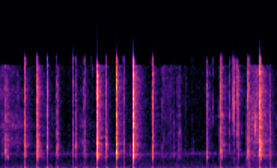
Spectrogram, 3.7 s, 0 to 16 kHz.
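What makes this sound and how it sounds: Fingertips tap the front face of a closed, hollow, hand-sized plastic CD jewel case held in both hands. About seventeen short, dry clicks come at an irregular pace over a faint low hum. Each tap has a hollow plastic tone near 1.2 kHz with a bright edge and dies away almost at once.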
